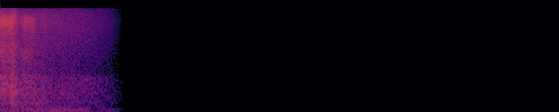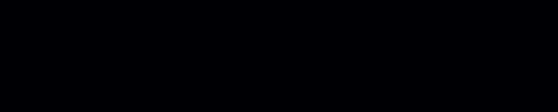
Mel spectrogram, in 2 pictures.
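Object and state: Nothing is struck.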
